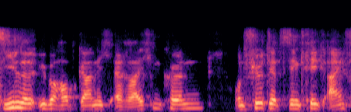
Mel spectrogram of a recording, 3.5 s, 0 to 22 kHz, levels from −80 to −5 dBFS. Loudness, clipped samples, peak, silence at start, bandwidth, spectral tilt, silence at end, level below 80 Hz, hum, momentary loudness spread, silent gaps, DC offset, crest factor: -22 LUFS; under 0.1%; -6 dBFS; 0 s; 8 kHz; -5.5 dB/octave; 0 s; -56 dBFS; none; 9 LU; none; under 0.1%; 16 dB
